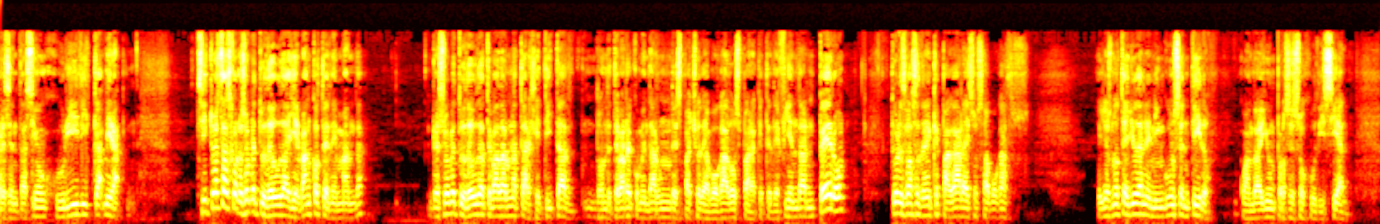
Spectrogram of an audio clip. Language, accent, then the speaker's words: Spanish; Mexico; Vamos a unirnos como mexicanos, no, no como partido político, sino como mexicanos.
